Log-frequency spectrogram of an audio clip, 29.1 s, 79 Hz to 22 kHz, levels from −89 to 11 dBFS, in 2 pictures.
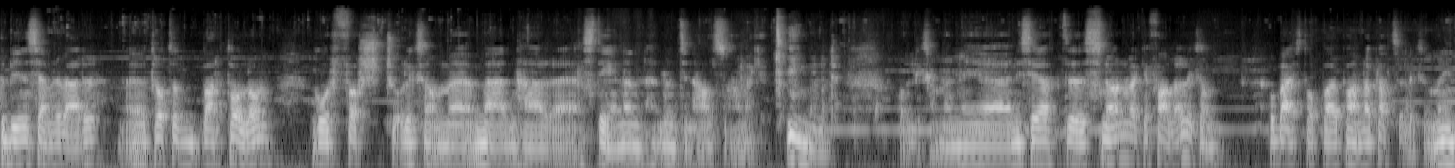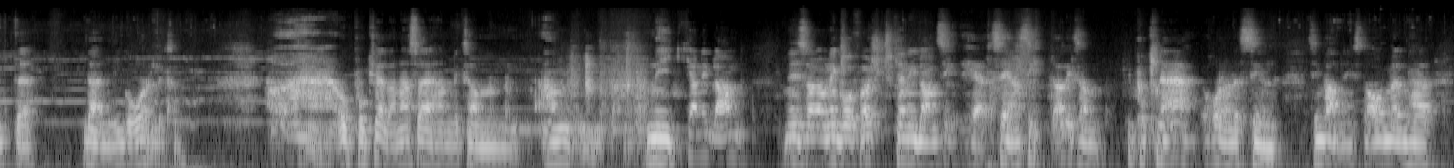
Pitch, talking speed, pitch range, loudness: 95 Hz, 160 wpm, 90-105 Hz, -18 LUFS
